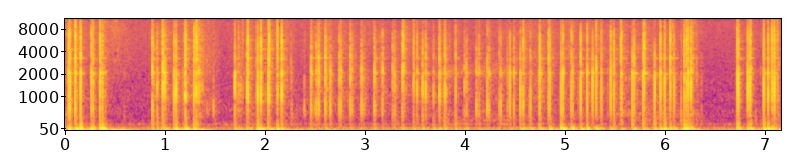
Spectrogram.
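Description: A tiny rubber basketball is tapped rapidly and irregularly, producing dense, dry, clicky taps with a low thump underneath. The taps come in clusters separated by brief quieter gaps.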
